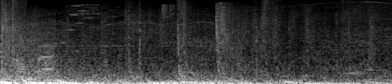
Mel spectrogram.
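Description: Proton cannon fire during a space combat fight against pirates in No Man's Sky, with dense, continuous booming blasts and rumbling bursts that stay loud throughout.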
